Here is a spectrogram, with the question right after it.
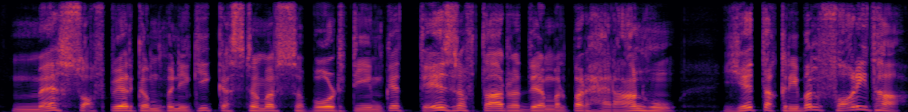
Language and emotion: Urdu, surprised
